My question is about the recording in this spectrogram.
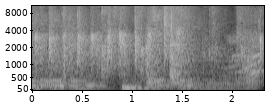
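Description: Flamenco guitar with rapid rhythmic palmas (hand clapping) in the closing bars of an alegrías. There is a strong accented stroke about a second in, and the playing then trails off.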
